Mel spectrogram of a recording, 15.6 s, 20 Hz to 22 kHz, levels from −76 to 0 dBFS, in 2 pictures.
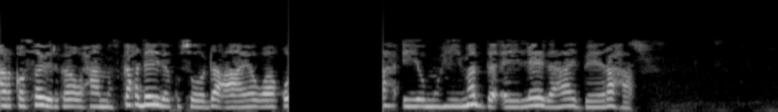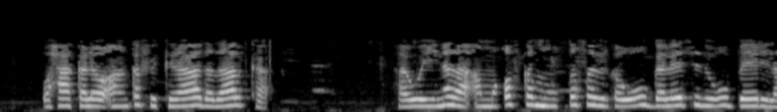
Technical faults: MP3 compression; audio dropout to a faint residue

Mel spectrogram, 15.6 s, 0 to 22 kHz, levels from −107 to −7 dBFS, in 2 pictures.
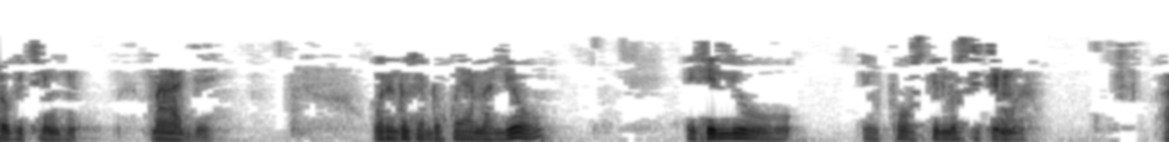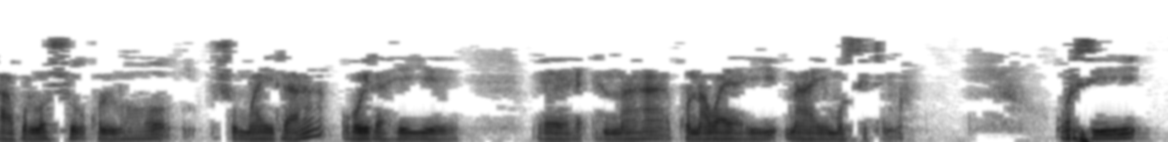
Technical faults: MP3 compression; pre-echo

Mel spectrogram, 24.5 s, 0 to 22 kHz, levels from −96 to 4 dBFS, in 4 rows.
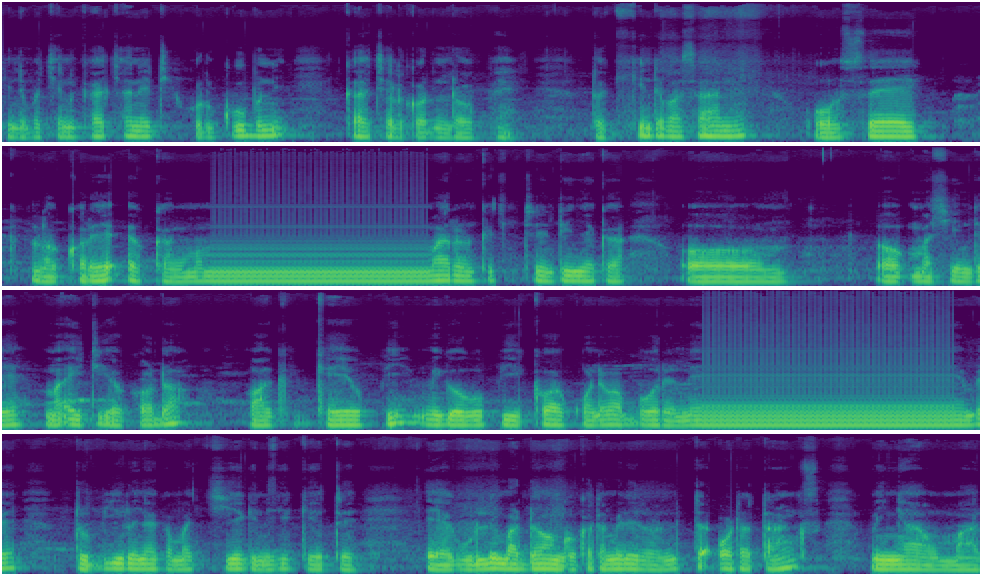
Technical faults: system hang loop

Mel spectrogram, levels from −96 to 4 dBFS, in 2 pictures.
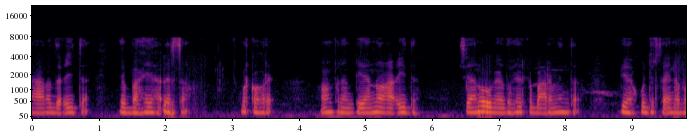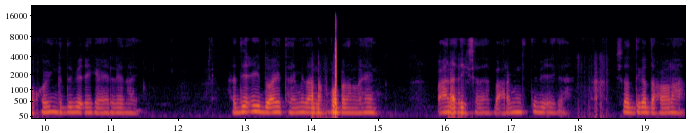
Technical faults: bit errors on an ADPCM link

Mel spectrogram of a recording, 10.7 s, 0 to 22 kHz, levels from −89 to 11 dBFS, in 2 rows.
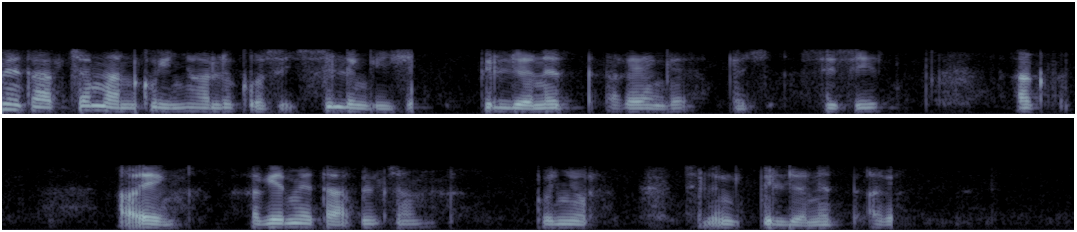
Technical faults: AMR narrowband mobile codec

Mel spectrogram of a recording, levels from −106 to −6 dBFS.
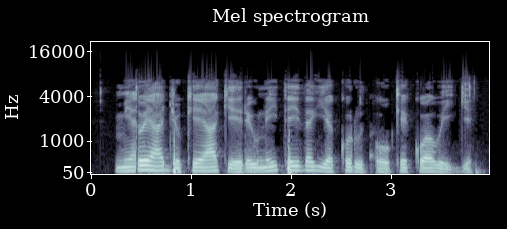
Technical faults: damaged data in a compressed stream

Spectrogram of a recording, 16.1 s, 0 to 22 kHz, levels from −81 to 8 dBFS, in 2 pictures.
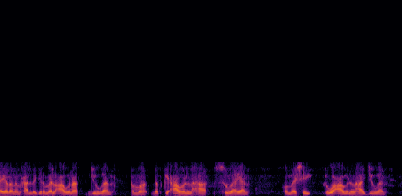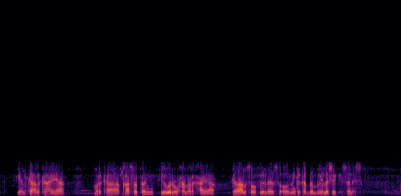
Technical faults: GSM full-rate codec

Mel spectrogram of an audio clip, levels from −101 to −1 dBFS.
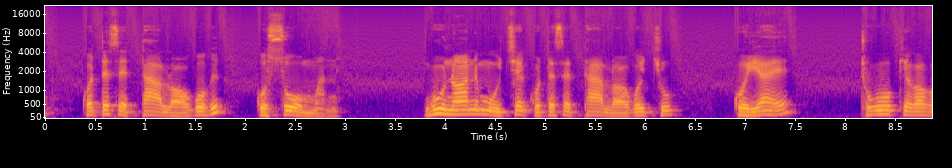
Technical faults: converter idle tones

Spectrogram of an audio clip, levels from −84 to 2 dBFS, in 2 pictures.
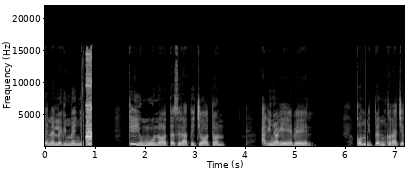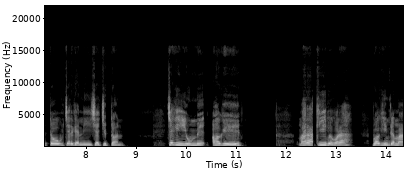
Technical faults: damaged data in a compressed stream

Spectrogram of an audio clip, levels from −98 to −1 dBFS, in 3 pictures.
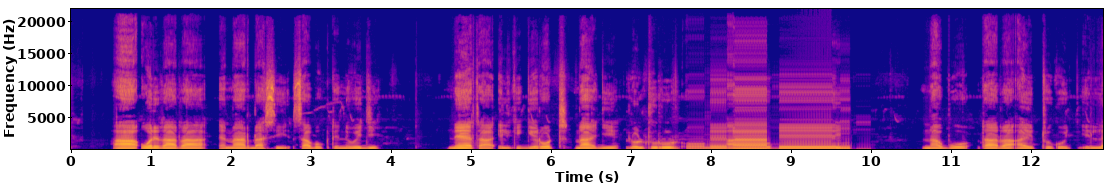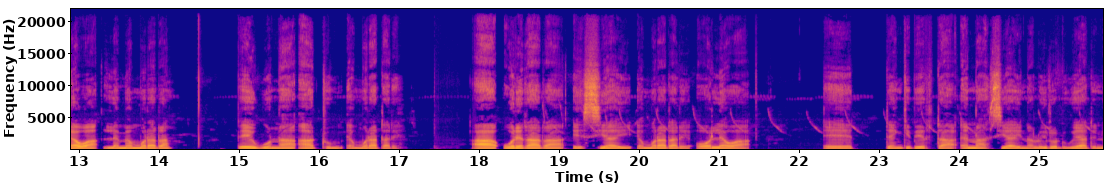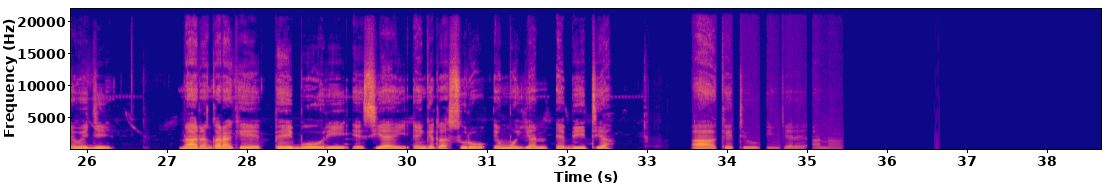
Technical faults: robotic sound from repeated short buffers; truncation distortion on a fade

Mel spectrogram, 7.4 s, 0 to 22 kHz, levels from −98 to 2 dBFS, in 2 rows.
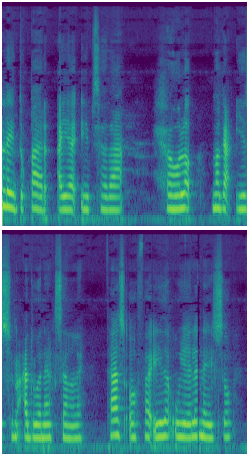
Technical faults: AAC frame loss with muting

